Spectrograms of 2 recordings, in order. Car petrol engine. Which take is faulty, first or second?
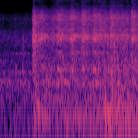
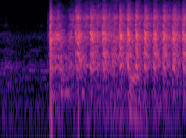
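second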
